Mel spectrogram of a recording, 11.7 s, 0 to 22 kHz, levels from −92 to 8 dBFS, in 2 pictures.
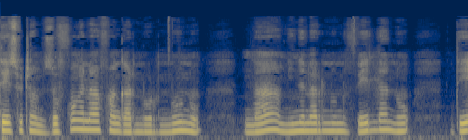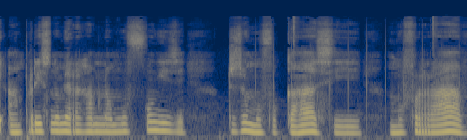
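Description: Throughout the speech, the file is low-bitrate audio saved at a high bitrate: the MP3 was most likely made from an earlier low-rate encoding, which fits something like 35 kbit/s Vorbis, and re-encoding at 320 kbit/s restored nothing. The sound stops dead above 14.2 kHz and keeps that first codec's artefacts.

From 9.04 s to 11.6 s, a repeating pulse, likely interference or a faulty connection, lands on the signal as a train of clicks: about ten evenly spaced ticks at 4.31 per second, similar in shape, peaking a few decibels above the speech.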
